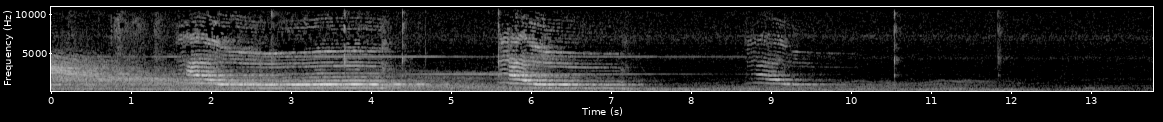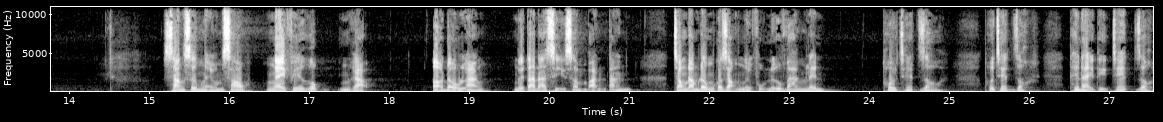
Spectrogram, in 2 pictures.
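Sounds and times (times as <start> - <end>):
steady hiss: 0.0 - 27.5
cat meowing mournfully at night: 1.6 - 4.8, 5.6 - 7.7, 8.7 - 10.4
speech: 15.3 - 17.8, 18.6 - 23.6, 24.2 - 27.5.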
